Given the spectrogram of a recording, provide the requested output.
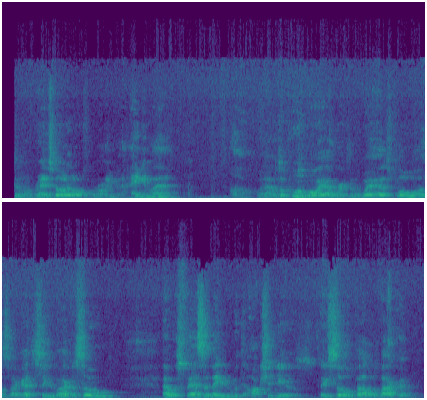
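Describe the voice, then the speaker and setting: A man with a Virginia accent talks over noticeable background noise. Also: moderate pace. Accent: Southern US (Virginia). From Danville, Virginia. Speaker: retired tobacco company executive. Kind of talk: oral history interview answer.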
